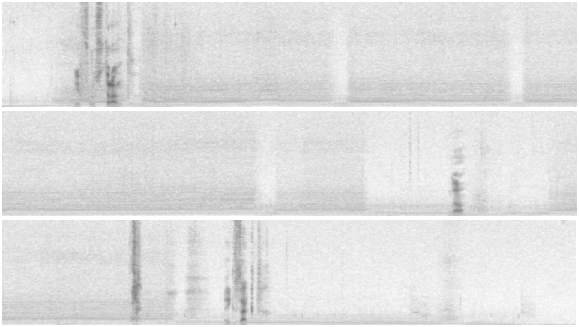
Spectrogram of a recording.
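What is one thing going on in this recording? A vehicle engine hums and revs steadily.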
